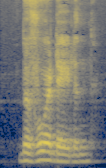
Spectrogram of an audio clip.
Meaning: to favor, advantage, benefit
- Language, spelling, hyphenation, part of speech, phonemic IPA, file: Dutch, bevoordelen, be‧voor‧de‧len, verb, /bəˈvoːrdeːlə(n)/, Nl-bevoordelen.ogg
